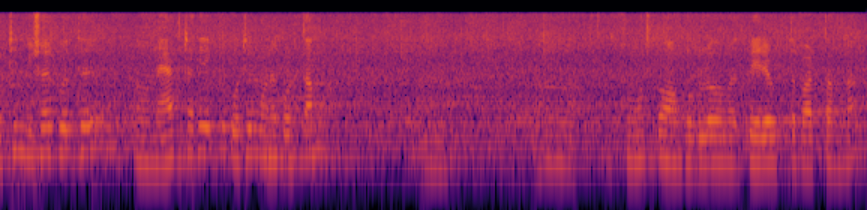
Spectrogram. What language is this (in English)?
Bangla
